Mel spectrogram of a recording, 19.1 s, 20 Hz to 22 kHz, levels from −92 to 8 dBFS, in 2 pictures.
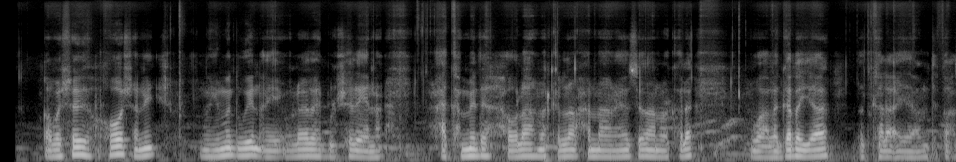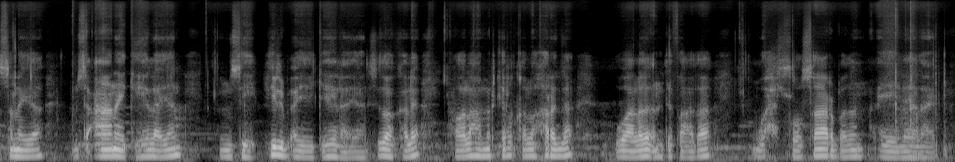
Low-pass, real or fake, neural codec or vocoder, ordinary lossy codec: none; fake; codec, 44.1 kHz, 7.8 kbps, DAC; none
